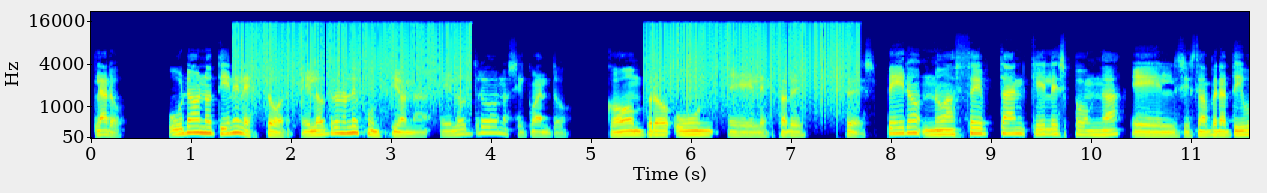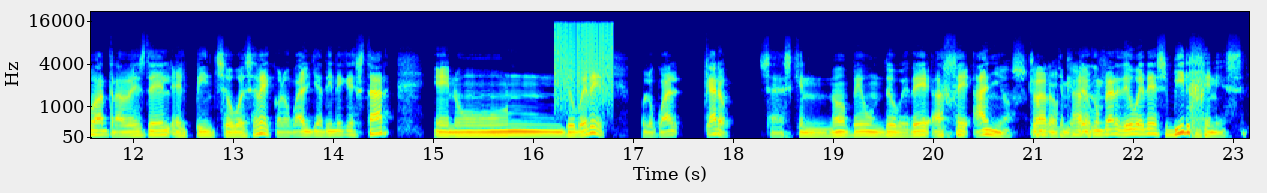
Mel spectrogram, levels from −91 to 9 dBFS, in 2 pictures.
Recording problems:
muffled; very slightly; fading above 4 kHz
crackling; loud; from 1.5 to 4 s, from 5.5 to 7.5 s and at 16 s; 4 dB below the speech

